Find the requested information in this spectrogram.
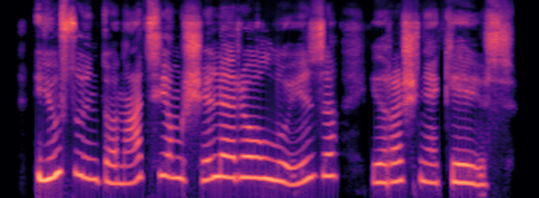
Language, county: Lithuanian, Marijampolė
